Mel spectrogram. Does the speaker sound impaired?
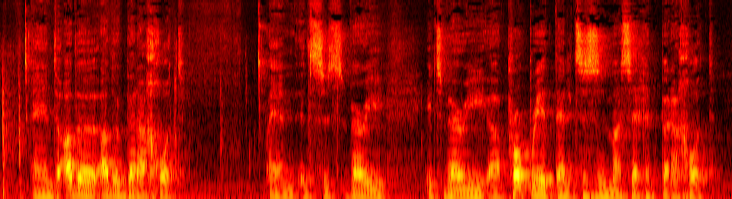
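No.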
